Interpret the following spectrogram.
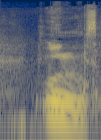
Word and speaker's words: INGS: If you guys can even hear what I'm trying to pronounce, freaking voice is still gone, but INGS, I-N-G-S.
